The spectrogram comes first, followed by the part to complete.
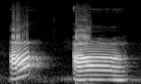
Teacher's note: అ ఆ అనే పదాలు మనకి కంఠం నుండి వస్తాయి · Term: కంఠ్యాలు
